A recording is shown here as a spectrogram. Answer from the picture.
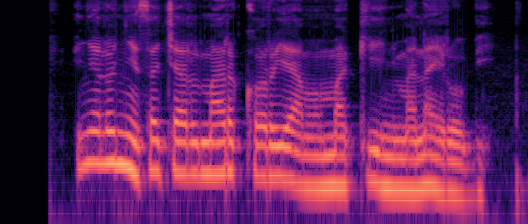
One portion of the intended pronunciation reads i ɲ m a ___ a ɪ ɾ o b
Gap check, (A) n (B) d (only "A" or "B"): A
